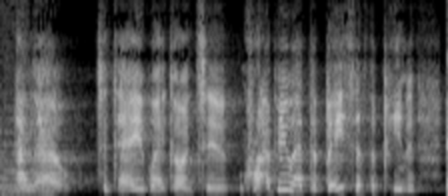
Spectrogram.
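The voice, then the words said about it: Put-on English accent. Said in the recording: “English accent”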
